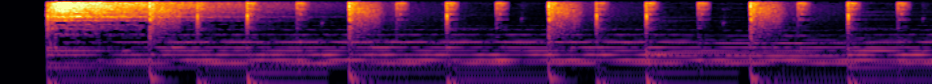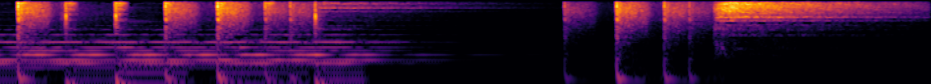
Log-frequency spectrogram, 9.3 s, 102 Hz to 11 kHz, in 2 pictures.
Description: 8bt analog intro

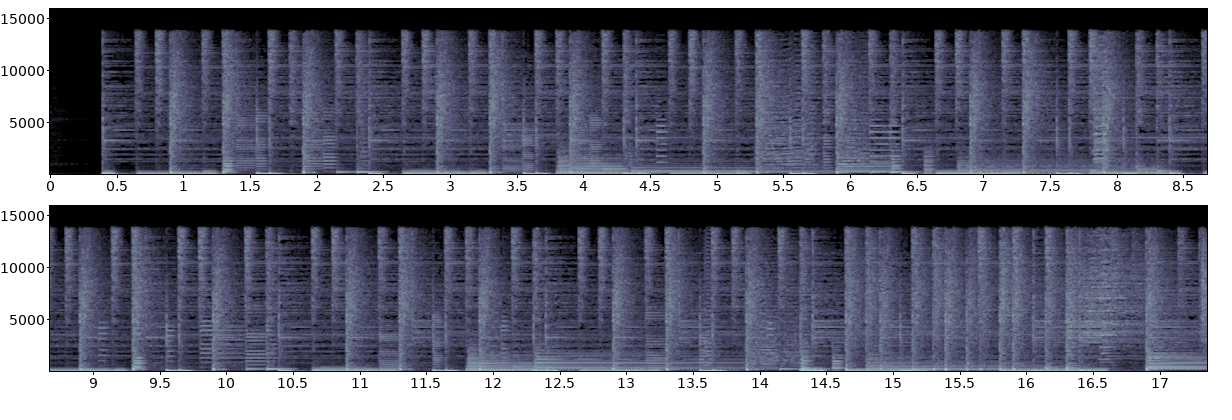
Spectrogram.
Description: Jazz Funk

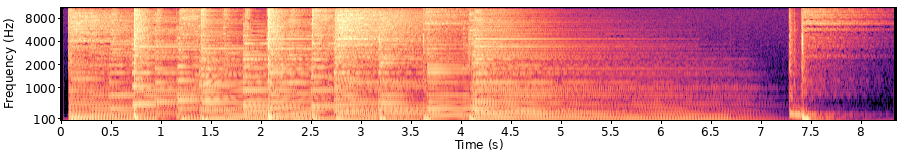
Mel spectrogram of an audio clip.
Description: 12-8 Ballad End

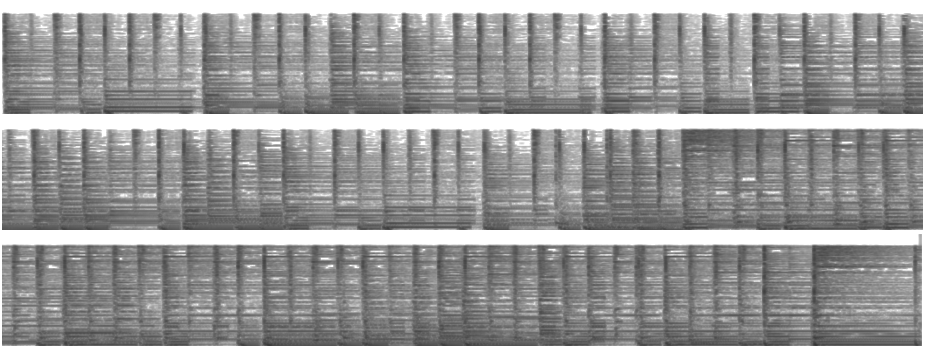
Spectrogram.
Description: bossa

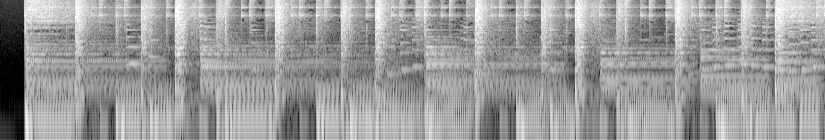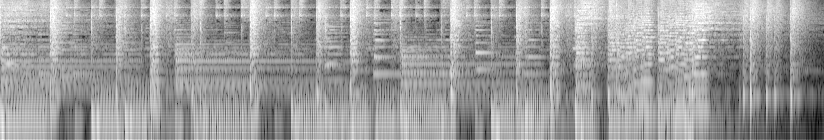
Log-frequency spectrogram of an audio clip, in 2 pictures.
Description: Groove Funk Intro

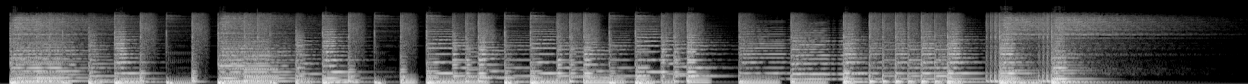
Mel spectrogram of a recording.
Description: Pasodoble End; Ending #2

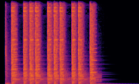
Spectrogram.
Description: Batucada End

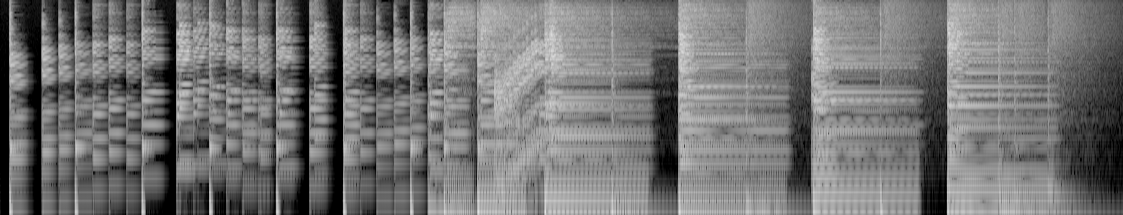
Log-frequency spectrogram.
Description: Newgrass Intro

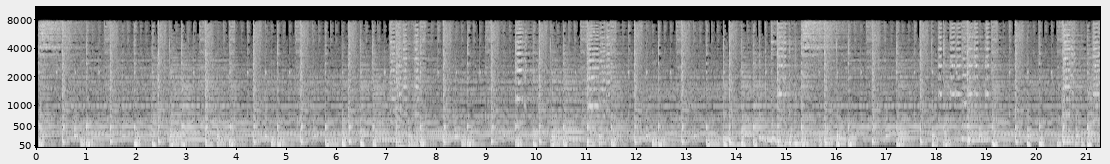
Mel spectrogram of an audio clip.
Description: latin pop

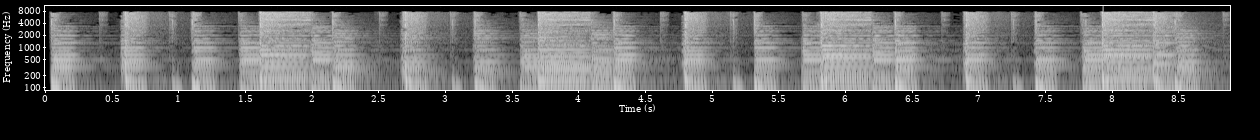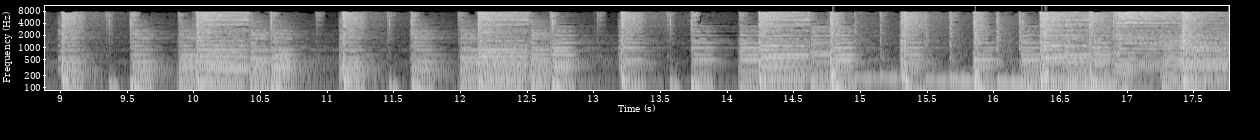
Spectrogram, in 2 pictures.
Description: blues memphis

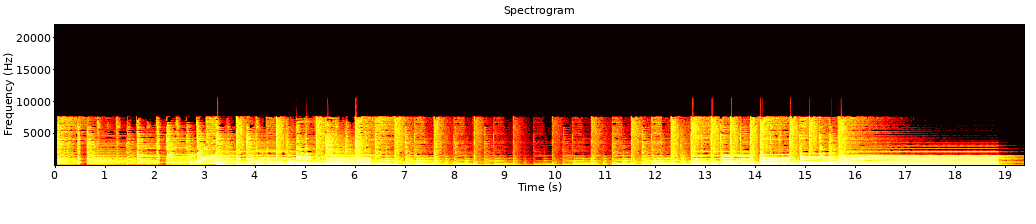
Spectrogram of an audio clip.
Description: XOver excerpt

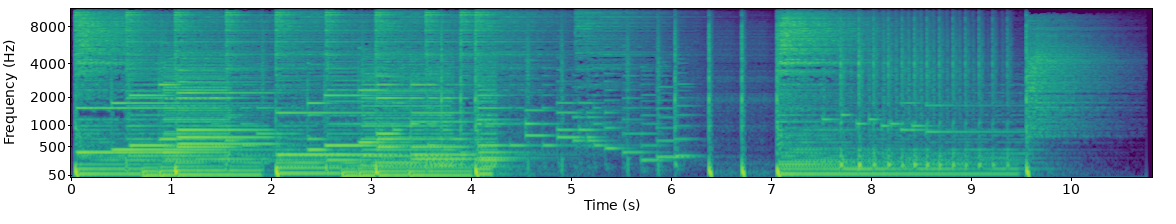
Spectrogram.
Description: Cool Jazz End

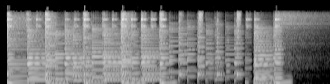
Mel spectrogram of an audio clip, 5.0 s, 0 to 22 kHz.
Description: Country 2 Step End

